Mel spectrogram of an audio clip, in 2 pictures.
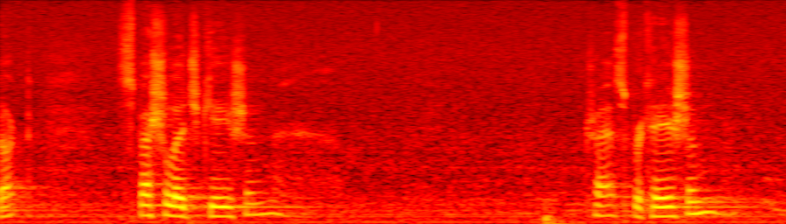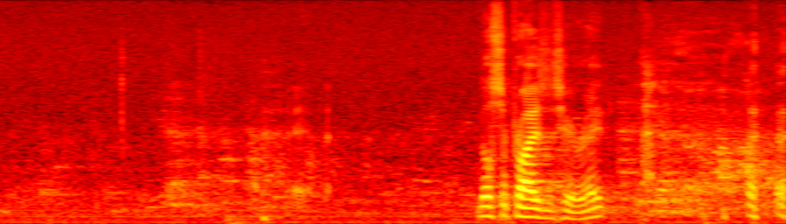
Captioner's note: audience laughter; more laughter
